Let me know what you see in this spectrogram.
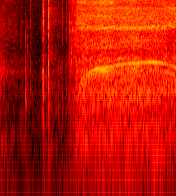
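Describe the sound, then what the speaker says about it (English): A few small clicks and taps come first, then a power drill starts boring a hole in a pipe with a steady, close, high whine that holds to the end. "Got that one drilled."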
